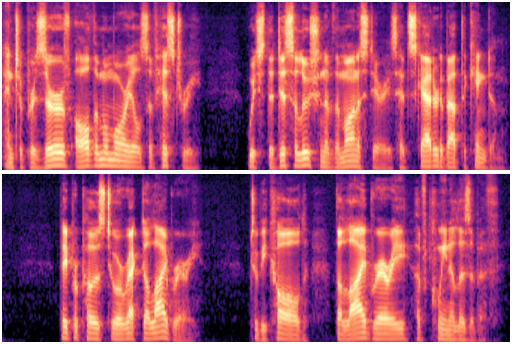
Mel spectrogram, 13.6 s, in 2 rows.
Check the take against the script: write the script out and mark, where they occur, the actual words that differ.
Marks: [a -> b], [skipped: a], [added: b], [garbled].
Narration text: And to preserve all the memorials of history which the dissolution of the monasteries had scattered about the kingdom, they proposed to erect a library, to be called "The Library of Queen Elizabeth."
And to preserve all the memorials of history which the dissolution of the monasteries had scattered about the kingdom, they proposed to erect a library, to be called "The Library of Queen Elizabeth."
